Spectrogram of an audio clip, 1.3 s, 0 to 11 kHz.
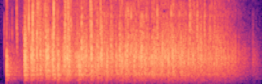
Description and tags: A dice roll from a series of dice rolls of several plastic RPG dice on a hard wooden table. This one features a whole hand full of dice. Recorded with a Sony PCM M-10. I used it for a mobile app.
recording, effect, dice, roll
